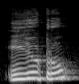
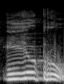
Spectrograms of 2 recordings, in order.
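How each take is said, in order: First: ईयू ट्रू spelled out slowly, each syllable clear, rising at the end; careful repeat. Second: Said in the usual way. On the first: Shown as a demonstration. (ईयू ट्रू को धीरे-धीरे, साफ़ और ऊपर उठती आवाज़ में दोहराना) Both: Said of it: "पहला है ईयू ट्रू".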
